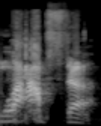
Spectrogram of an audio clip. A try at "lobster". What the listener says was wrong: Lobster. No, you said the R. You can't say the R. You got to do the ah.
